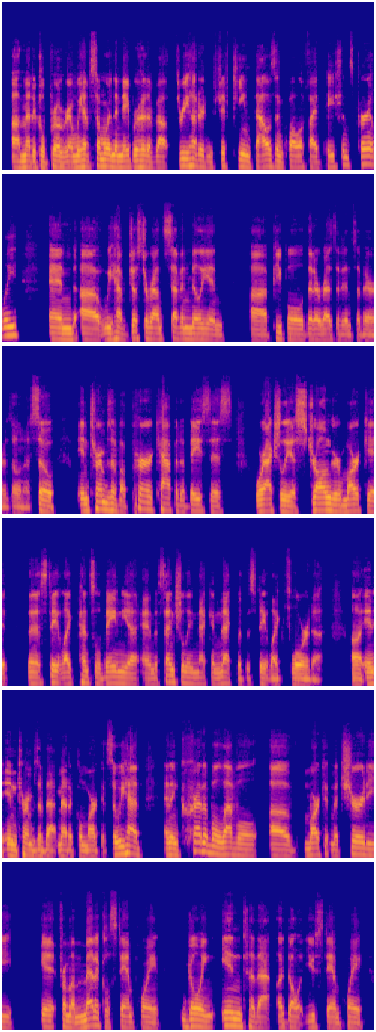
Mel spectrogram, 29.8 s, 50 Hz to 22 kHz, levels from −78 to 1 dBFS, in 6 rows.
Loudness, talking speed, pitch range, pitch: -20 LUFS, 175 wpm, 95-115 Hz, 105 Hz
